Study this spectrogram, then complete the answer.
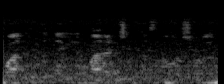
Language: Pashto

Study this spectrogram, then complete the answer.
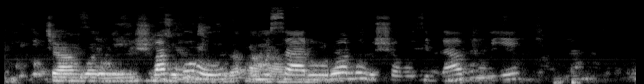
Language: Kinyarwanda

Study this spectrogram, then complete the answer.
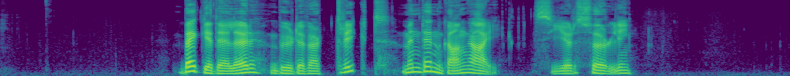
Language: Norwegian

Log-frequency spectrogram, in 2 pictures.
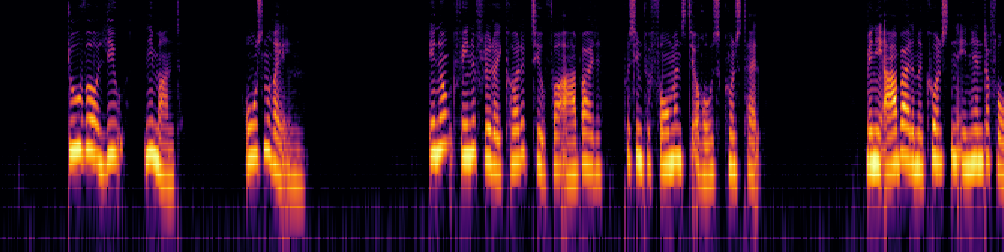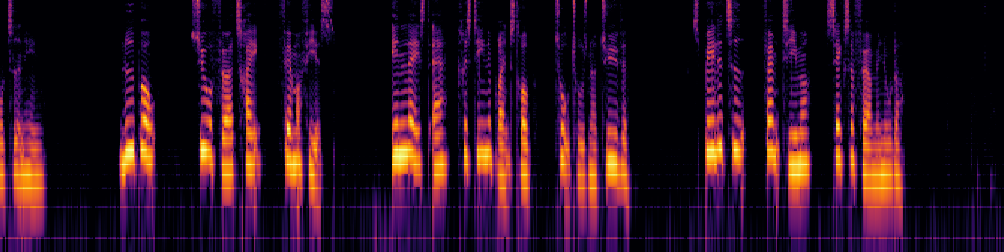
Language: Danish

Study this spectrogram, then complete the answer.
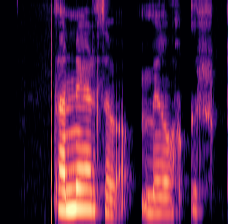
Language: Icelandic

